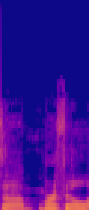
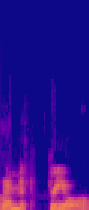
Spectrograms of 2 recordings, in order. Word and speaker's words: Mithril: I think the piece that I was alluding to, I think was the metal is Mirthil, I believe, is the super Mithril. Mithril. Did I pronounce?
